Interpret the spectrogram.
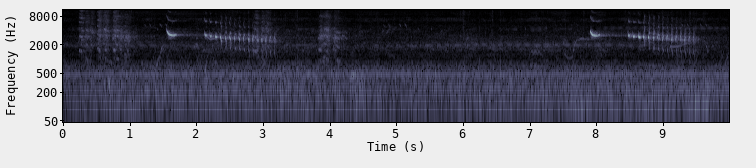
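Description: A wild bird calling twice, about six seconds apart: each call is one sharp, high, downslurred note followed by a rapid trill that falls slightly in pitch and lasts about a second.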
